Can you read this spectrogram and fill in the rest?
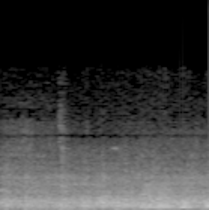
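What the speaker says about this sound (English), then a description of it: "Here comes the Greenford train." A Greenford train passing on a railway, a steady close rumble of wheels on track with a faint squeal near the end, and a voice talking over it.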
